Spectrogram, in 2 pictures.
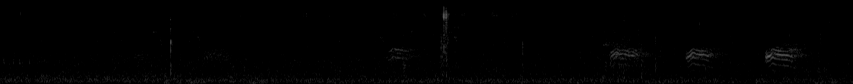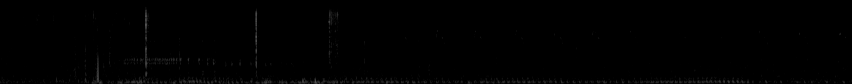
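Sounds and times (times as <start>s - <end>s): bird calling: 1.2s - 2.5s, 3.7s - 4.6s, 5.9s - 8.4s, 9.5s - 11.2s.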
